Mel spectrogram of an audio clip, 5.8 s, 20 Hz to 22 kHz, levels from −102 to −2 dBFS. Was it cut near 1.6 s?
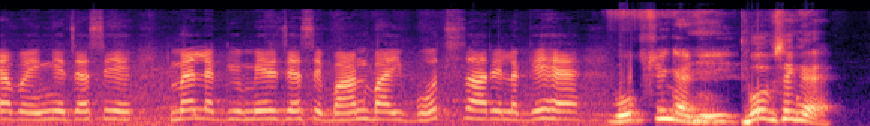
no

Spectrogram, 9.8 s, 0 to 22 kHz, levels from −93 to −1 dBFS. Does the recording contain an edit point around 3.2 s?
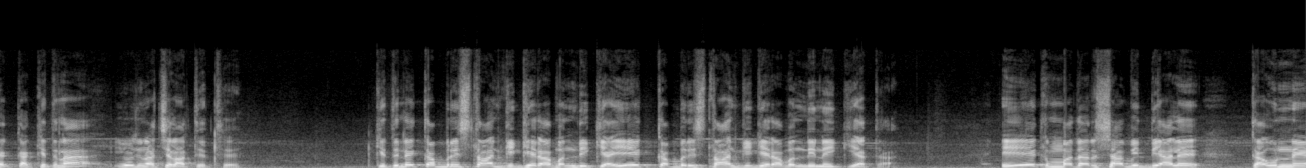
no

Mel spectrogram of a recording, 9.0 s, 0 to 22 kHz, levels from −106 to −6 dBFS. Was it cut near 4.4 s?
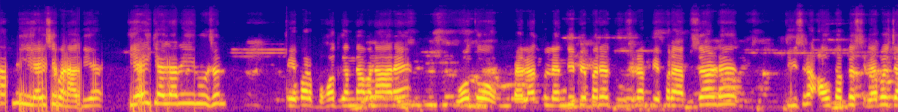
no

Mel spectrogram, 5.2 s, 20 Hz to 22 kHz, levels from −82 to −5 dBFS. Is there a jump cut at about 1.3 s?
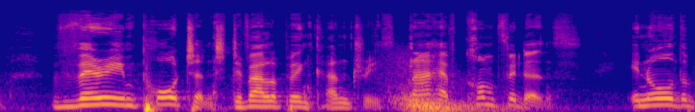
no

